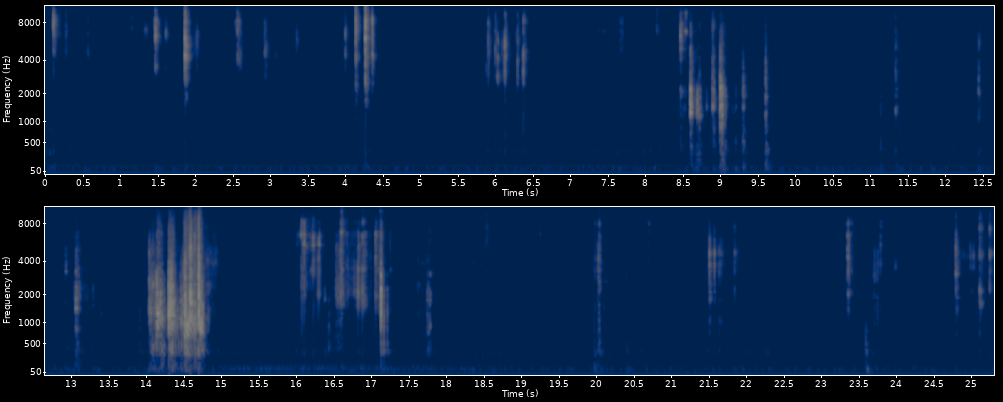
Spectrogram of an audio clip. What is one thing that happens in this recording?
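Plastic toy bricks click and rattle in handling, close up.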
